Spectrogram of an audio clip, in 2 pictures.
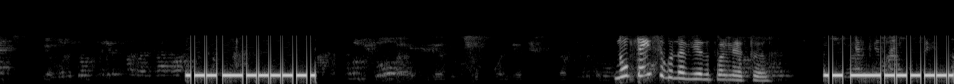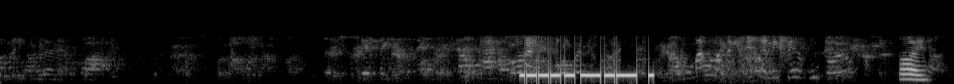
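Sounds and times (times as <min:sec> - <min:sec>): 
telephone keypad dialing tones placing a call: 0:01.9 - 0:03.2, 0:08.2 - 0:09.6, 0:14.8 - 0:16.1
speech: 0:06.4 - 0:07.9.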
